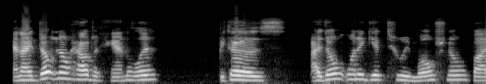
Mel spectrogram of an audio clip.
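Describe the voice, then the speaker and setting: A woman at medium pitch talks fairly quickly, her pitch varying in an ordinary way. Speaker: gaming YouTuber. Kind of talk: casual gaming news commentary.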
